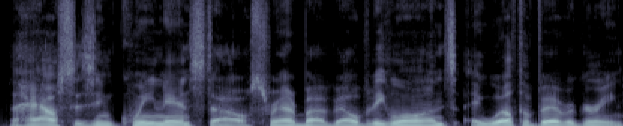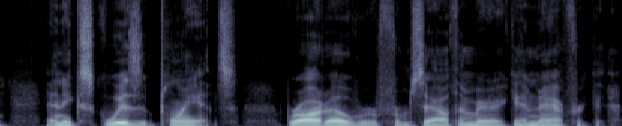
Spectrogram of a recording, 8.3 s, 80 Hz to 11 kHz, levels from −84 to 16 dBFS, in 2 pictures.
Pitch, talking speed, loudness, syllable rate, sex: 110 Hz, 180 wpm, -19 LUFS, 5.8 syllables/s, male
